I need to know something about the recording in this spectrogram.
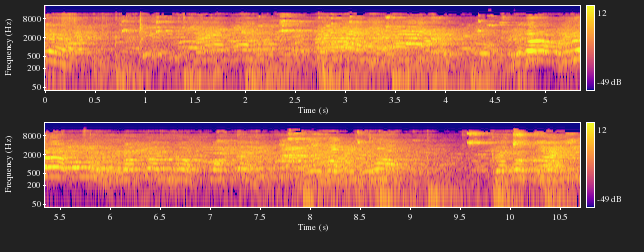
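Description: A basketball bouncing on a hardwood gym floor, among many overlapping spectator voices and shouts echoing in a large gym.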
